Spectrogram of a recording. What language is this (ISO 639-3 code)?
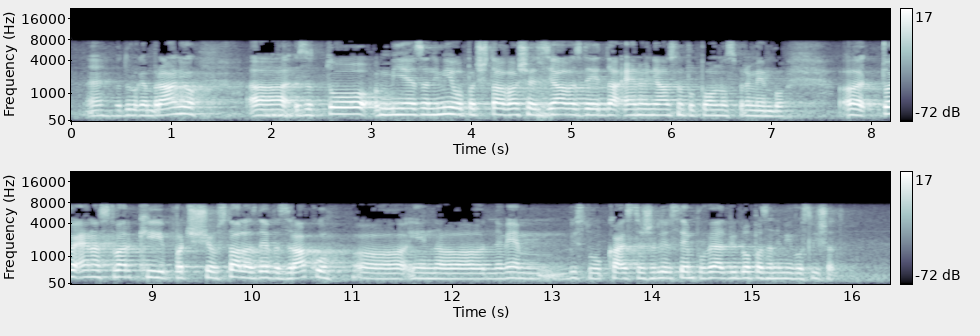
slv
